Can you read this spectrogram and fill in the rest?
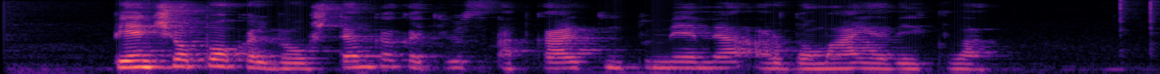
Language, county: Lithuanian, Kaunas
